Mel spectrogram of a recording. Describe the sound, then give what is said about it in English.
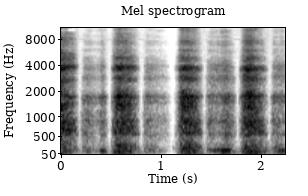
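Steady, dog-like panting comes from behind a door: a run of six rhythmic, breathy huffs with short gaps between them. The huffs are fairly loud and even, with no voices. “Just like a consistent panting. Oh, like a dog. Not like someone just puffed panting.”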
